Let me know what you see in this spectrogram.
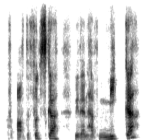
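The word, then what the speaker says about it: みっか: So after Futsuka we then have Mika. Please pay attention to the double K.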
